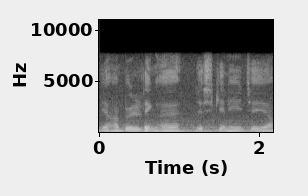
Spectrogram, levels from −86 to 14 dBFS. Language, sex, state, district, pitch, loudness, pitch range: Hindi, male, Haryana, Charkhi Dadri, 165 Hz, -14 LUFS, 165-170 Hz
